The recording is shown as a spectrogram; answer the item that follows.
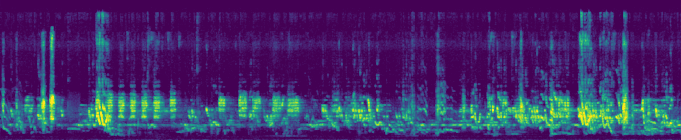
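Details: Happy budgerigars twitter softly, giving a steady run of rapid ticking notes and thin warbles broken by occasional louder squeaky chirps.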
